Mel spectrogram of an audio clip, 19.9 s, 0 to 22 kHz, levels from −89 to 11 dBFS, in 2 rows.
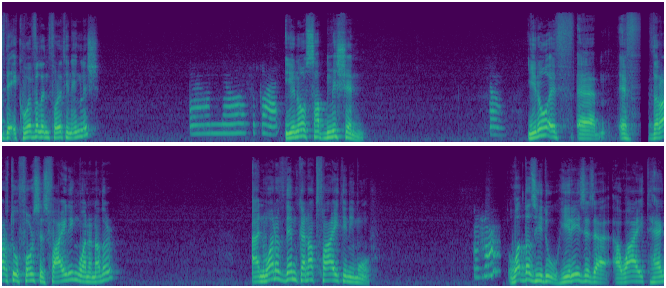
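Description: A smeared, noisy patch runs from 9.45 to 9.77 s, and a broken, phasey stretch from 17.14 to 17.45 s. Both are AAC frame loss with concealment, where the decoder rebuilt missing frames from the last good spectrum. The first gap is a solid run of about 0.23 s. The second scatters about 0.15 s of loss over 0.26 s, in runs of up to roughly a tenth of a second.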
